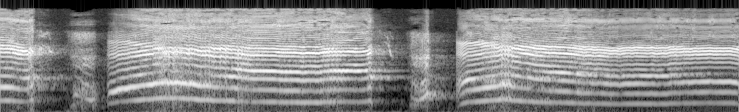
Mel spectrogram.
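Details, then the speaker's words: Infant recorded during a bath: two long, clear cry bouts with brief inhalations between; a discomfort cry, not pain. "Enregistré lors d'un bain, hein, donc il n'est pas bien en train de souffrir, il est juste en situation d'inconfort."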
